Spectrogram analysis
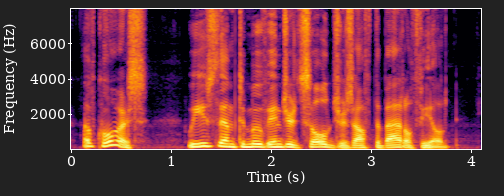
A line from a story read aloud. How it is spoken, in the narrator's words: laughed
